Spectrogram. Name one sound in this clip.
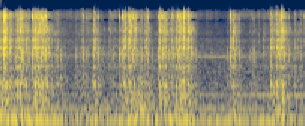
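Cars pass by on the road.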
